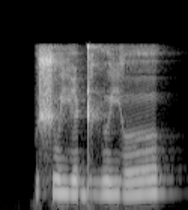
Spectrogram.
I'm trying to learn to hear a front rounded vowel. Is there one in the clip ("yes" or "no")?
no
